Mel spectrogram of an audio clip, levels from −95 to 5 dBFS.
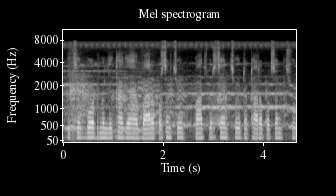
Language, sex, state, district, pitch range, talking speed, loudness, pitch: Hindi, male, Jharkhand, Palamu, 135-145 Hz, 195 wpm, -17 LUFS, 140 Hz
